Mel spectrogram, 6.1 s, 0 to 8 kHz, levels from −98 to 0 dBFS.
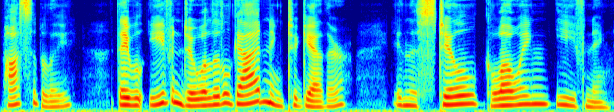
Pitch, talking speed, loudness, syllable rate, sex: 200 Hz, 135 wpm, -16 LUFS, 4.8 syllables/s, female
